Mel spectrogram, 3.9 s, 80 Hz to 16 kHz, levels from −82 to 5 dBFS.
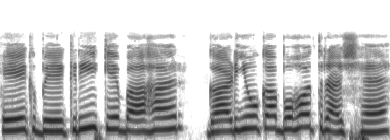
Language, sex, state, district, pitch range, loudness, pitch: Hindi, female, Delhi, New Delhi, 250-305 Hz, -13 LUFS, 275 Hz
